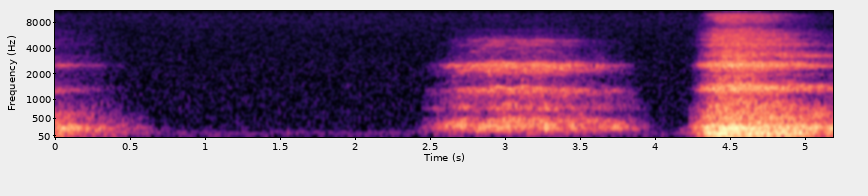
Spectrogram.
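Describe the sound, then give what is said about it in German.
A slow, deep breath drawn in and then released during a guided relaxation, the soft airy inhale swelling gently before a louder, fuller exhale, with a faint trailing breath at the start. “Nochmal tief ein- und ausatmen.”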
